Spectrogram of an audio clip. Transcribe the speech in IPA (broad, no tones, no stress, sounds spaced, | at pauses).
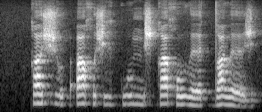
q əː ʃ ʒ ʊ | ʔ ɑ χ ʊ ʃ ɣ i k w ʊ ŋ ɪ ʃ q ɛ χ u ð ɛː tʲ dˤ i ð ɛː ʒ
